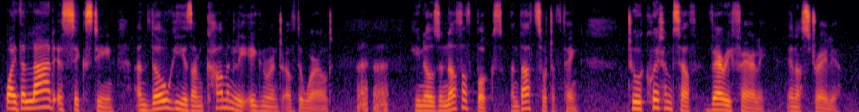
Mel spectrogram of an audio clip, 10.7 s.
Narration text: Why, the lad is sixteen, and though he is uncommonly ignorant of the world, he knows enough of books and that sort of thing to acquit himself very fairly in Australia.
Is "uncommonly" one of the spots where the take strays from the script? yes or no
no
